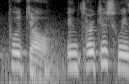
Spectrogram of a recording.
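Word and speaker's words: Peugeot: than I think so in France we say pu in Japan we say pu in Turkish we say either P or p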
